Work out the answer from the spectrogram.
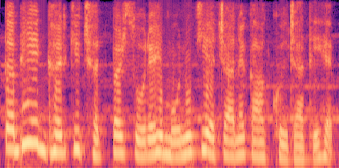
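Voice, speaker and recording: A woman narrating a cartoon story in an expressive, lively storytelling manner. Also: high-pitched, normal speed, a little hiss or hum.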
